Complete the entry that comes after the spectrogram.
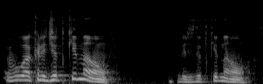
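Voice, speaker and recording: A man, a philosophy teacher calmly explaining ideas as a guest in a podcast interview, often ending phrases with a questioning tag. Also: a little high, fast.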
